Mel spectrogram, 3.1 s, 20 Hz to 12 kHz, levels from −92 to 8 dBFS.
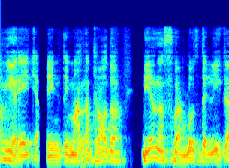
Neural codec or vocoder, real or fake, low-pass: codec, 16 kHz, 1 kbps, FunCodec, trained on Chinese and English, 50 frames a second; fake; 7.2 kHz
